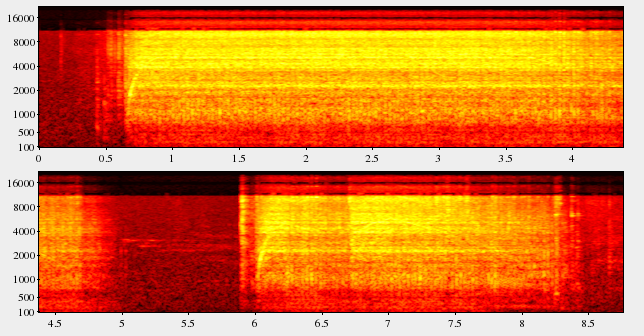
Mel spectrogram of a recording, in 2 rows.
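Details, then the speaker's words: Ford F-150 old starter bench-tested off the truck, wired directly bypassing the solenoid: two bursts of high, raspy, gritty whir instead of a smooth torquey spin; starter sounds worn and was replaced with a new one. "know if you can hear that or not but boy sounds horrible"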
